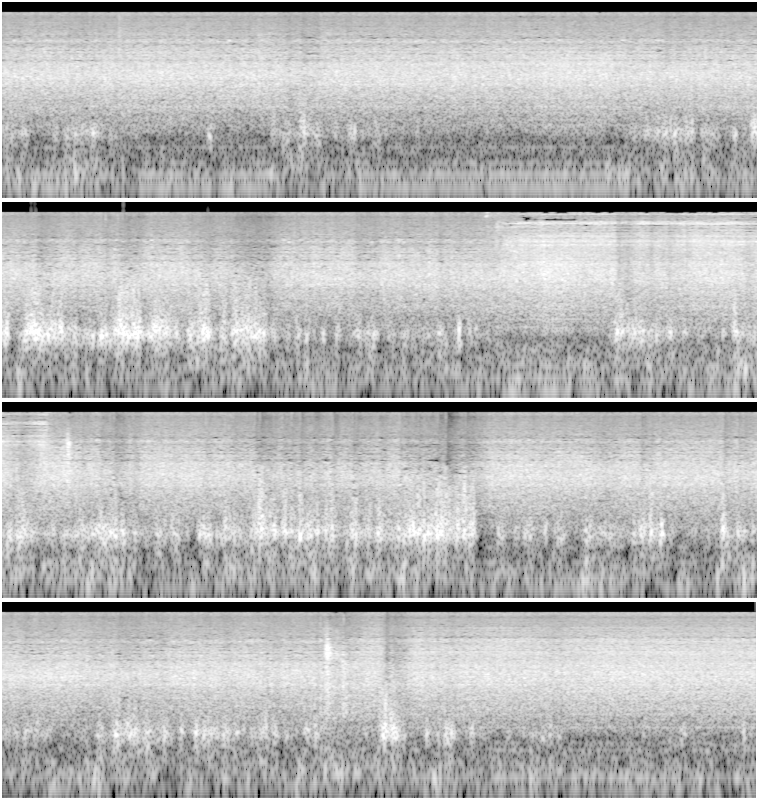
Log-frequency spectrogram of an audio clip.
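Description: Wind buffeting the microphone, with irregular gusts, over the low, steady running of a boom truck's engine.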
